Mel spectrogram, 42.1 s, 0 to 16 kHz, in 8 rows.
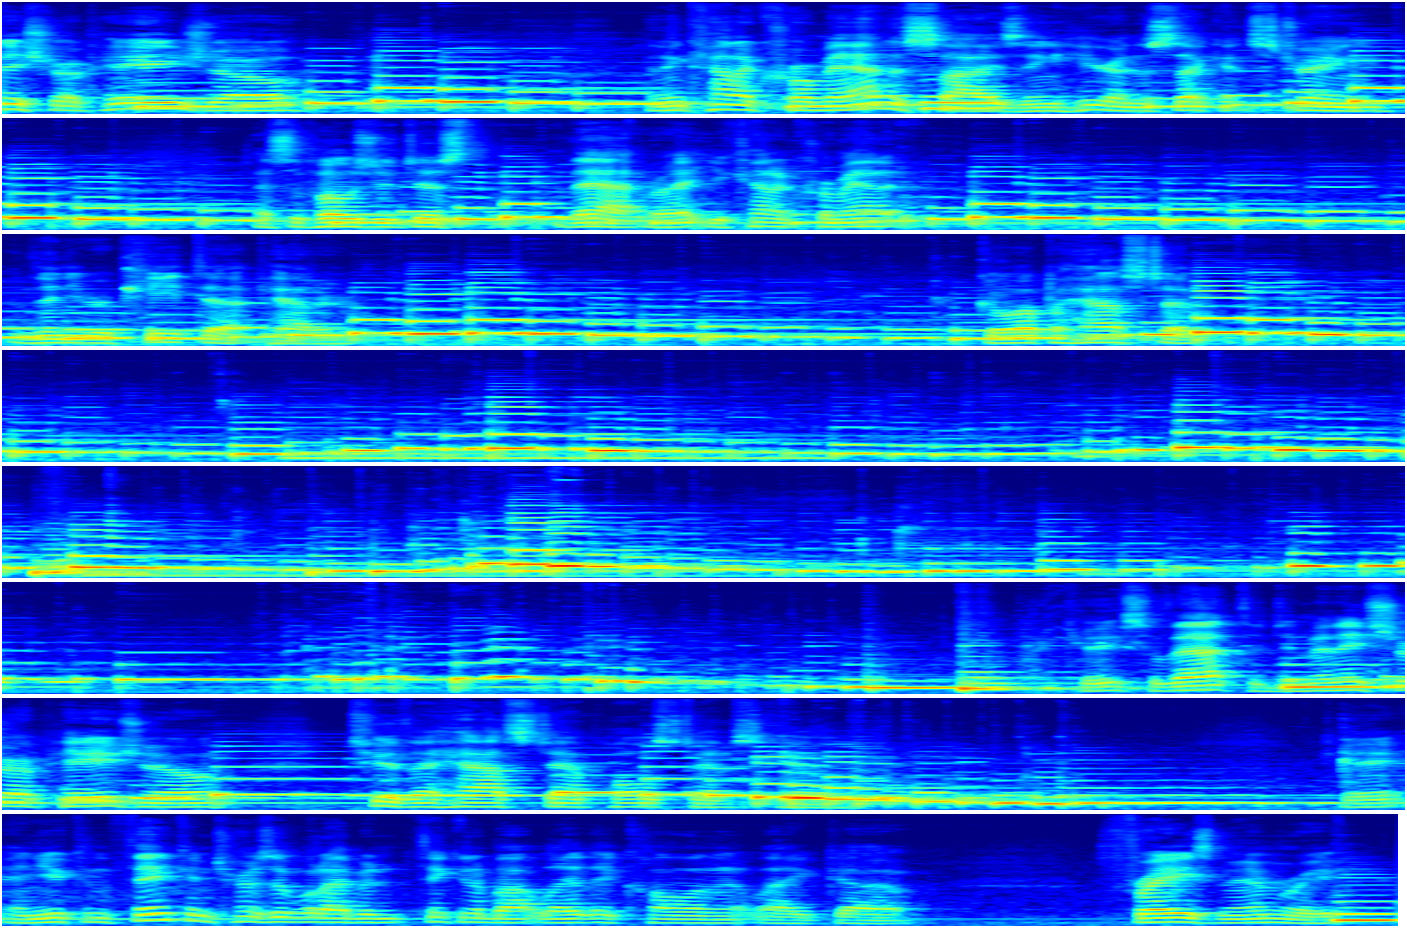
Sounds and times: Tapping (guitar technique): 0.4 - 37.0.

